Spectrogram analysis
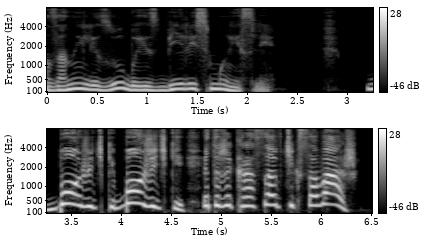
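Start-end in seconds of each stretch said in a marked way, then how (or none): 3.2-6.4 high, loud excited squeal; squealing fangirl. Acted. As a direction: shriek it like a starstruck fan. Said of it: "верещала".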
